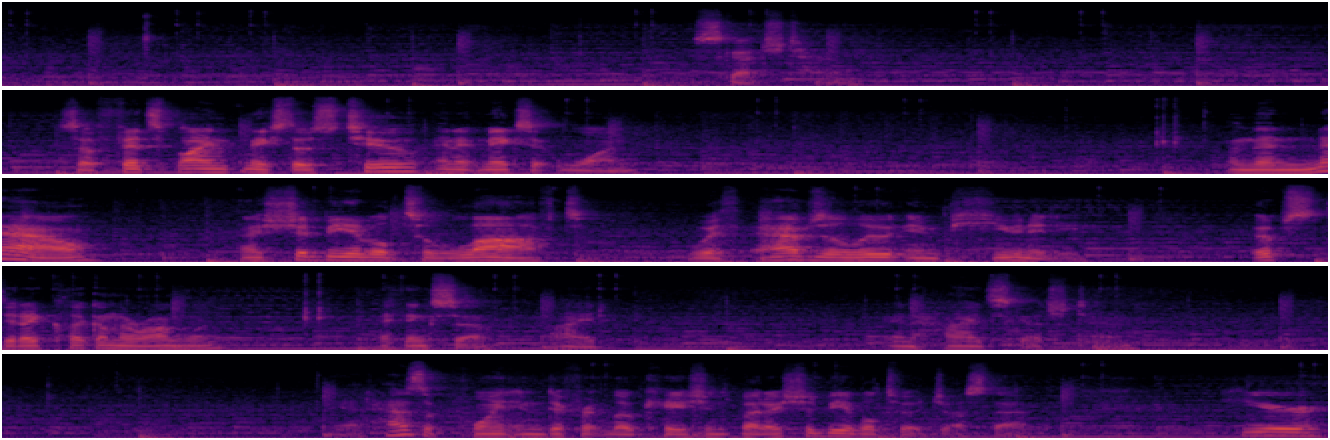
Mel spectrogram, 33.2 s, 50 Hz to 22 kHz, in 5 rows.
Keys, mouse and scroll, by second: 0.0 click, 0.8 click, 1.2 click, 3.1 click, 3.7 click, 4.8 click, 5.3 click, 8.5 click, 9.4 click, 10.3 click, 11.1 click, 11.4 middle click, 12.3 middle click, 14.7 click, 15.9 click, 17.5 click, 18.7 click, 20.1 click, 20.5 click, 21.3 middle click, 21.7 click, 22.3 click, 22.8 click, 24.3 click, 24.8 click, 25.3 click, 26.7 middle click, 29.4 click, 30.5 click, 31.9 click, 32.9 click.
